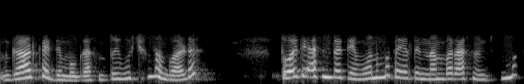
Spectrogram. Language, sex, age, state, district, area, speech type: Kashmiri, female, 18-30, Jammu and Kashmir, Bandipora, rural, conversation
